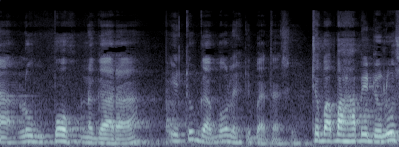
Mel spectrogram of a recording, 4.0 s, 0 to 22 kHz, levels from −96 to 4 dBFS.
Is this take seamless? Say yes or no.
no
